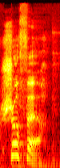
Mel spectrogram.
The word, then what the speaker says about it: chauffeur: mais pour le coup vous aurez un mot courant en anglais avec cette même terminaison qui sera prononcé exactement à la française c'est un chauffeur e chauffeur mais ici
